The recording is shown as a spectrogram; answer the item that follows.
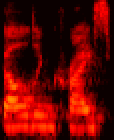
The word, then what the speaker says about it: Feldenkrais: i am cynthia allen i'm a feldenkrais practitioner rhymes with paradise spelled in christ rhymes with paradise and i think it helps if you have a mnemonic because that word feldenkrais is very hard to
